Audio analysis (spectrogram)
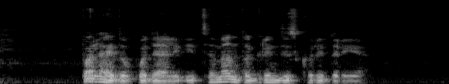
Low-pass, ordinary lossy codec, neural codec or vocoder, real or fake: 14.4 kHz; AAC, 48 kbps; none; real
